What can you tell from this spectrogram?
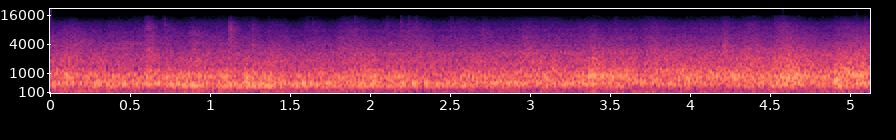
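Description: Subway train running, heard from inside the carriage: a loud, steady rumble and rattle of wheels on track that grows a little louder.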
